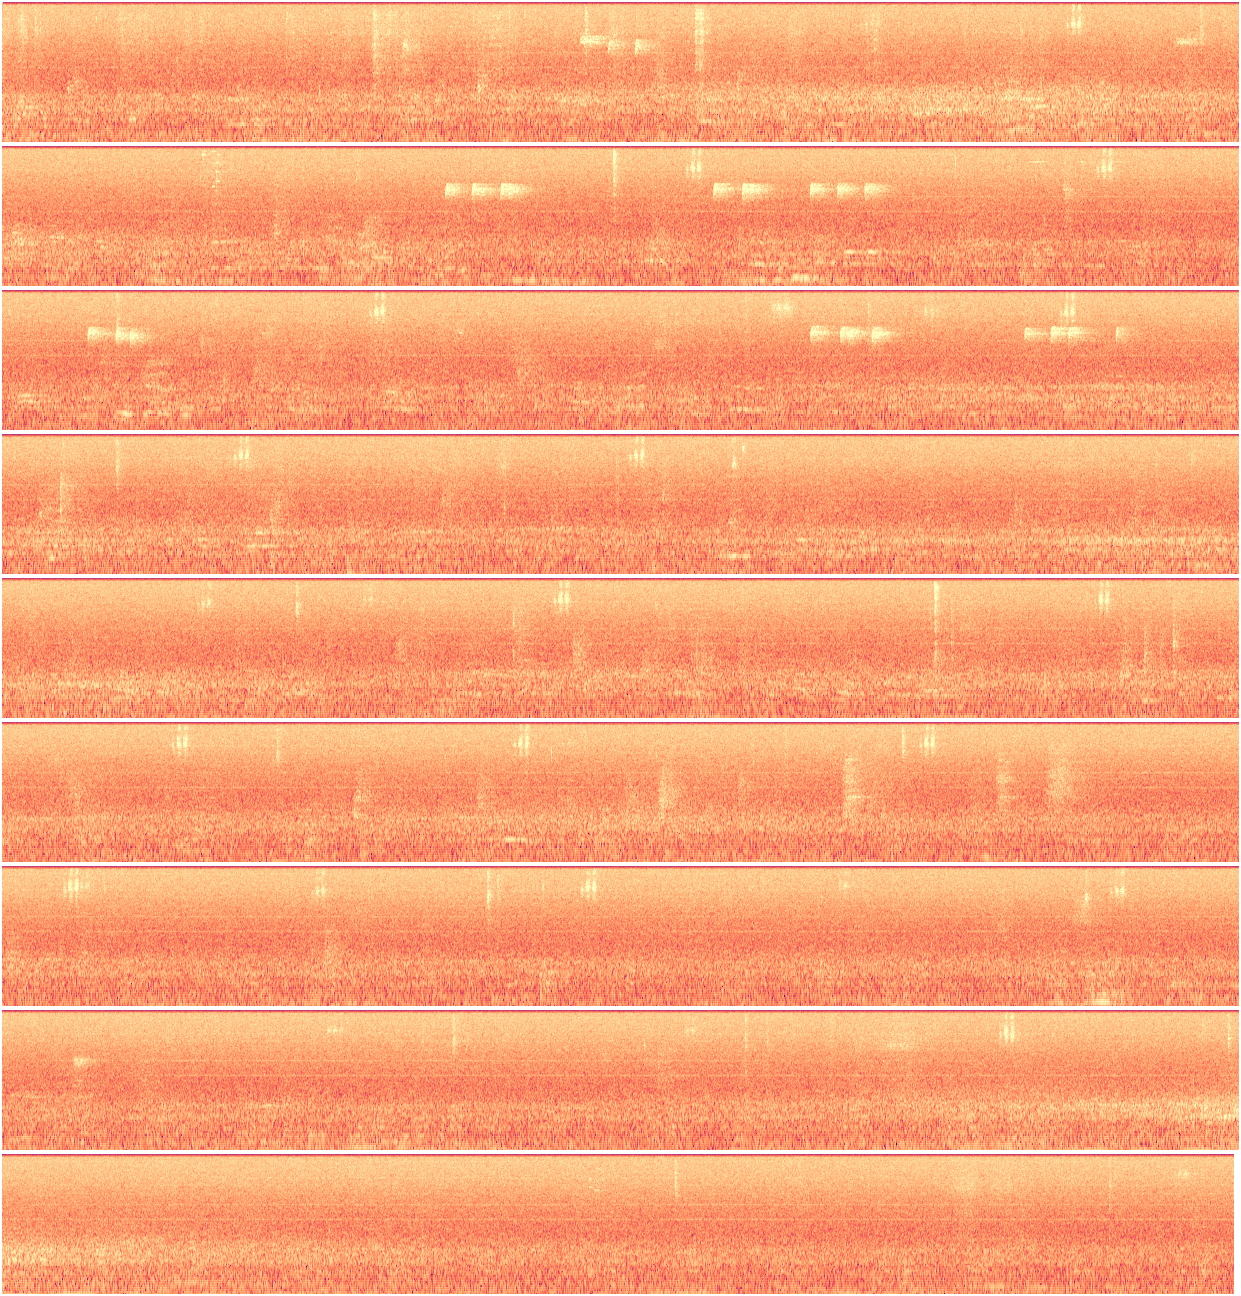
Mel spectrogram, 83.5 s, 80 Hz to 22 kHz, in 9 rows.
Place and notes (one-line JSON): {"title": "Montpelier train station, St Andrews, Bristol, UK - Montpelier train station at dusk", "date": "2020-08-27 20:25:00", "description": "Ambient sounds of a small train station, birds chirp, distant cars are heard, and sometimes the sounds of people walking over the metal bridge that crosses over the track, two trains come in (train 1 at 3:05 and train 2 at 17:12)\nRecorded with Roland R26 XY + Omni mics, only edit made was fade in/out", "latitude": "51.47", "longitude": "-2.59", "altitude": "43", "timezone": "Europe/London"}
